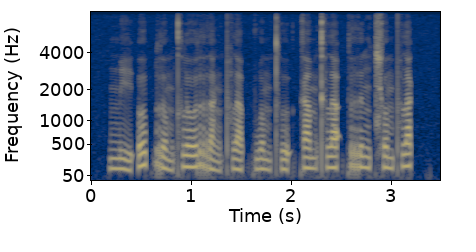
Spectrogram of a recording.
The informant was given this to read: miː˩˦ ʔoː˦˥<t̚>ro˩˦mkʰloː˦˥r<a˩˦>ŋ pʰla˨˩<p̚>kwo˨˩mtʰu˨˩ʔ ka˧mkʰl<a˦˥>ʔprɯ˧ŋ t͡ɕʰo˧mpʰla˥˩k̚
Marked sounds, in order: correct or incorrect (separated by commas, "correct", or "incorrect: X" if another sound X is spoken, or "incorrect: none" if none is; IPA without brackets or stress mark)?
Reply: incorrect: p̚, correct, correct, correct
